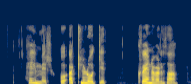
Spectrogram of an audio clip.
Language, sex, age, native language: Icelandic, female, 15, Icelandic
